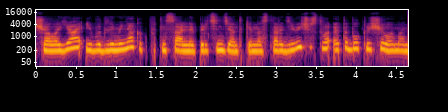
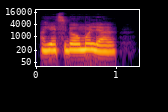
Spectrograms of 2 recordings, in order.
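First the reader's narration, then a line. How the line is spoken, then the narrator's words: Laughing. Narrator (Russian): смеялась Света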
